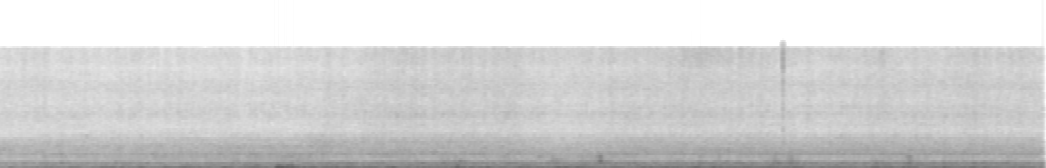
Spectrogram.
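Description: Wind buffets past the rider.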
